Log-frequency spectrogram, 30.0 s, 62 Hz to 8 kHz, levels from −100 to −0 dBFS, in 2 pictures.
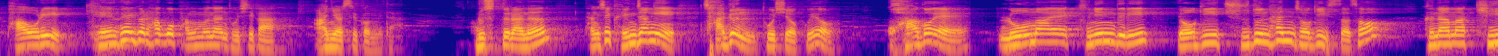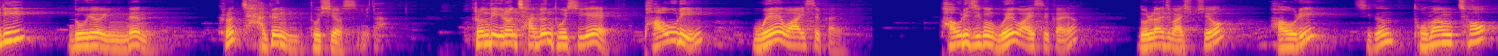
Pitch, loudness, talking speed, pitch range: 200 Hz, -16 LUFS, 245 characters per minute, 165-250 Hz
